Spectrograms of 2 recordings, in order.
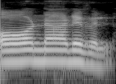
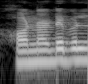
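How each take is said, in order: First: The word begins directly with a vowel sound. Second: The word begins with an audible h sound. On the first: The speaker calls it right. "কিন্তু উচ্চারণটা কি হচ্ছে অনারেবল" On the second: The speaker calls it wrong. "হনারেবল না"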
